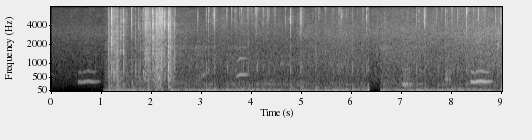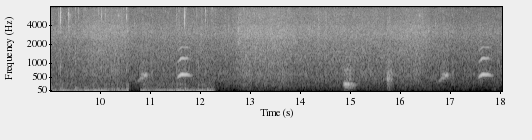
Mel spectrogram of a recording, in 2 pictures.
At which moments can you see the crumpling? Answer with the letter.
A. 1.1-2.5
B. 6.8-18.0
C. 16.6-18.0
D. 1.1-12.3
A.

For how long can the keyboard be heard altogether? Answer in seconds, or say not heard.
11 s.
